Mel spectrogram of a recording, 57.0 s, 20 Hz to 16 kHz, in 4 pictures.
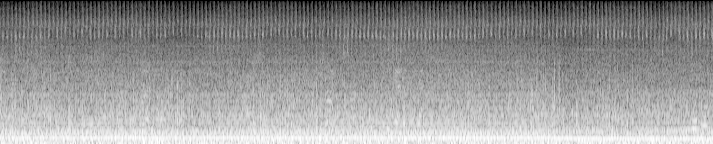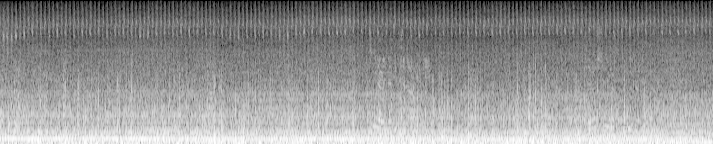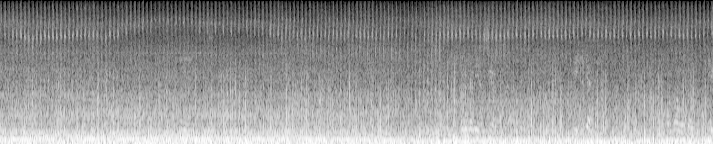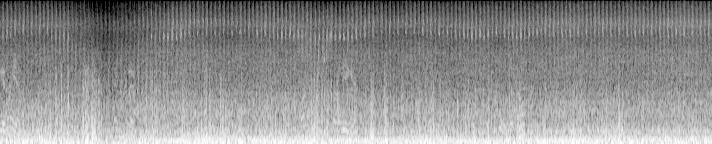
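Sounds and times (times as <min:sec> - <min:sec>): gyroplane engine and propeller droning: 0:00.0 - 0:57.0
wind rushing: 0:00.0 - 0:57.0.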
